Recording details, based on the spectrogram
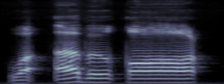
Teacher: this qaf we long due to standing fatha on it, and also we say heavy sound.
